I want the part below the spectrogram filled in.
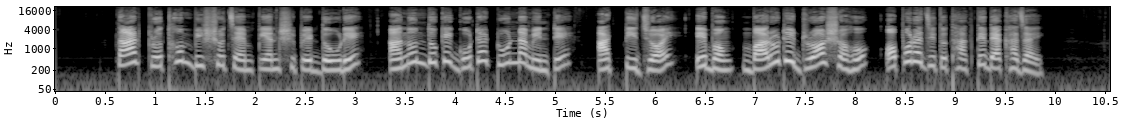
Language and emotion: Bengali, neutral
